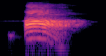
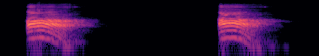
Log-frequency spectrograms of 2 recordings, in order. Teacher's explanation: Es un tono que va de agudo a más grave, ¿sí? De agudo a más grave. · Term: el cuarto tono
